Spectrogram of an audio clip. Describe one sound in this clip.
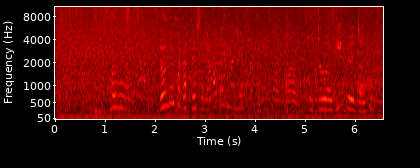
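A young child talks nearby with animation.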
